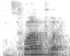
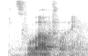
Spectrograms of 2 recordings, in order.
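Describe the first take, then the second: First: "lovely" voiced out, higher and warm; lovely aloud. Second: Breathy hushed whisper; a whisper of contentment; whispered lovely. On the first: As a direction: say it again, fully voiced. Repeats it aloud. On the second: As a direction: let it out softly, savoring it. Savoring the hug release. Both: Real, not acted.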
